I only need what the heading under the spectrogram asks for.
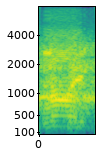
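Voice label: "5", spoken; Ka-50; Wingman; Digits; DCS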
